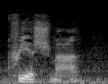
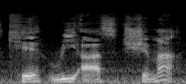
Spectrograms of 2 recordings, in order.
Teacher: you're supposed to say the shva na and pronounce it fully · Shown in: second take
